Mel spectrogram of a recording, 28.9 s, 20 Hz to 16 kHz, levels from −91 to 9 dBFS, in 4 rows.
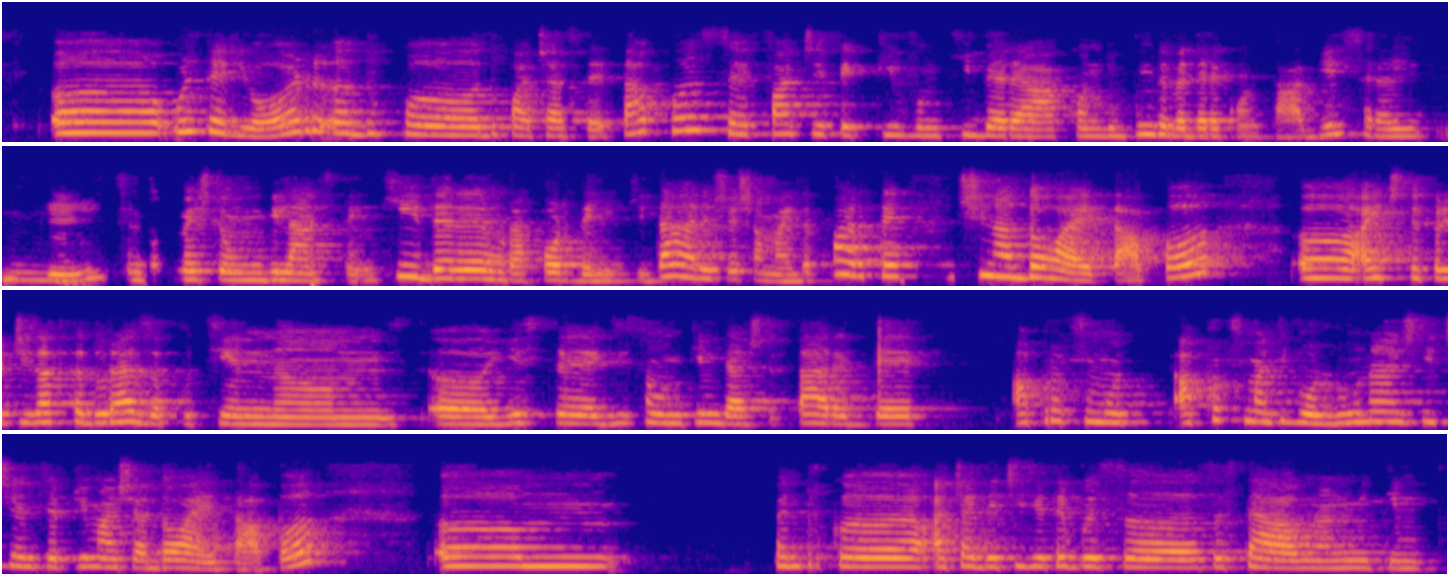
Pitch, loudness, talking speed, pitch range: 225 Hz, -22 LUFS, 155 wpm, 200-245 Hz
